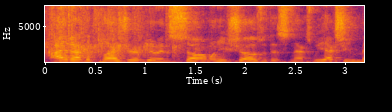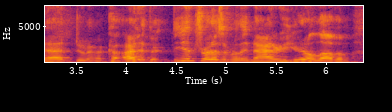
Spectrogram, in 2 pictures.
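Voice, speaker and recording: A male comedian singing comic songs over a guitar and breaking into mock shouts between lines. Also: high voice, fast, a crowd in the background, noisy background. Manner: half-sung bits, mock shouting. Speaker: comedian and show host. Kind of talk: musical stand-up with guitar.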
